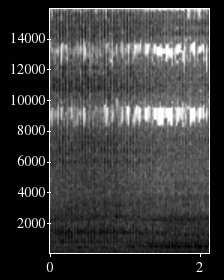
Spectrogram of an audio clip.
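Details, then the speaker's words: 2016 Mazda 6, towed in as a no-start with code P0337 (crankshaft position sensor circuit low), now fixed by cleaning the ECU contacts: a smooth, steady idle with no misses or knocks, and no codes after a 20–30 km test drive. "right guys this MDA is running as sweet as a not"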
